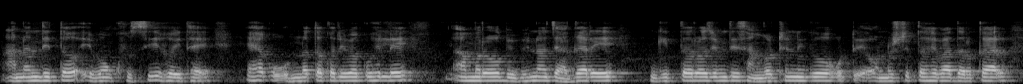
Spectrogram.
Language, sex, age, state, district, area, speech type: Odia, female, 60+, Odisha, Khordha, rural, spontaneous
